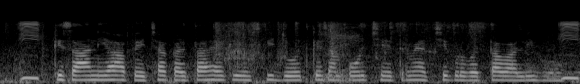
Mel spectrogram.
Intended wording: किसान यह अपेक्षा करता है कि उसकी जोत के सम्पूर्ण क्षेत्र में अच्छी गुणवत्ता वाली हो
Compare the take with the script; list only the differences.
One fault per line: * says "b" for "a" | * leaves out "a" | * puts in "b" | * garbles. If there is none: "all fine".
all fine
